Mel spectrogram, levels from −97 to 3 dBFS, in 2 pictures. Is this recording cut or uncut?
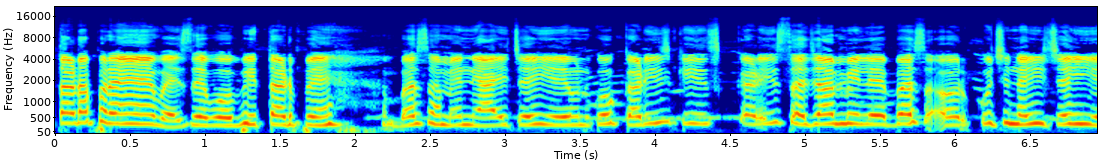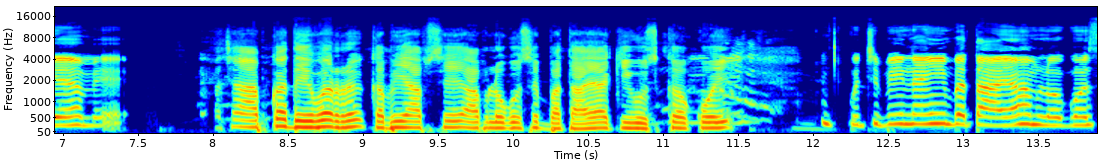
uncut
